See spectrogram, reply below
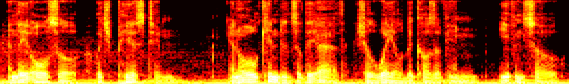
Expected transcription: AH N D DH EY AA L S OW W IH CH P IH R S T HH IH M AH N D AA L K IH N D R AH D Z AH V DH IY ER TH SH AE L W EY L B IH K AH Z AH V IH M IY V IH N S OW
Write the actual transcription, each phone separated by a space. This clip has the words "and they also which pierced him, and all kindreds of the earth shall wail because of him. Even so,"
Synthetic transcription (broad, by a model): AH N DH EY AA L S OW W IH CH P IH R S T HH IH M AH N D AA L K IH N D R AH D Z AH V DH IY ER TH SH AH L W EY L B IH K AH Z AH V IH M IY V IH N S OW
